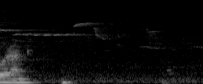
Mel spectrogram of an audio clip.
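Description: A man's voice trails off in the first half second, then quiet room tone with a few faint, high chirps.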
